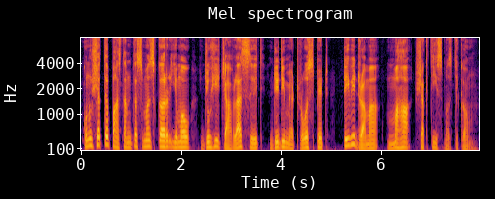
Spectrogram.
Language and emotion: Kashmiri, neutral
